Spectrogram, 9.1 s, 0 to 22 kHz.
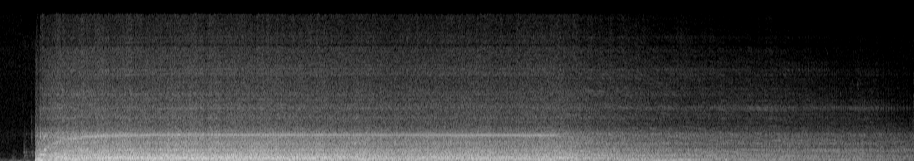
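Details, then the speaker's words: Electrolux 614 upright vacuum after refurb, motor cleaned and greased, suppressor removed, original carbon brushes: switches on to a smooth, steady motor whine, then winds down gradually after shutoff; much improved over pre-refurb sound. "think and hope you'll agree that that is a lot better."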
